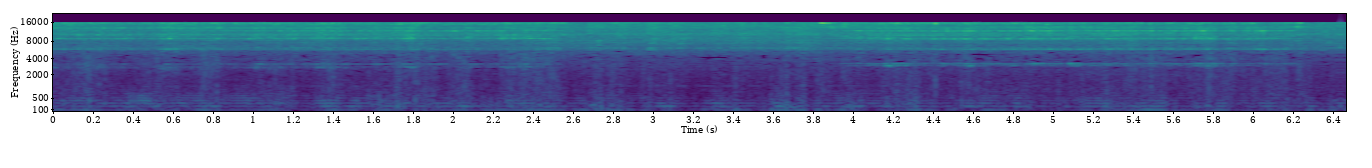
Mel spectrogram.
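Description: Ultrasonic cleaning tank running, with its transducer driving cavitation in the water: a steady buzzing hum under a high hiss and a faint crackle.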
